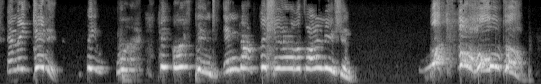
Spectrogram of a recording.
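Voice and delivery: high, incredulous ranting; exasperated rant. Real, not acted.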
